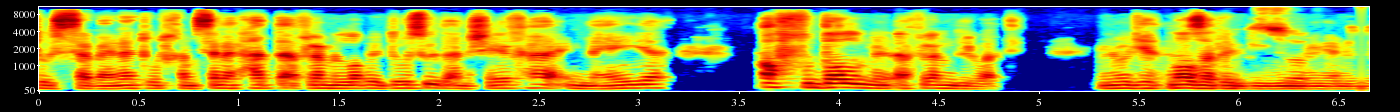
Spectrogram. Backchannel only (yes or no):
no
